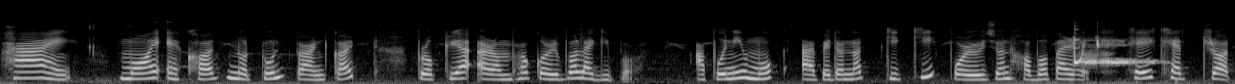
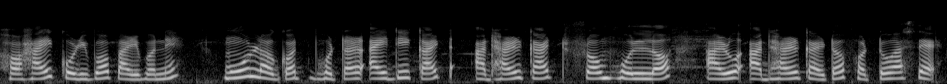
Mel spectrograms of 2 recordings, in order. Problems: constant background noise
